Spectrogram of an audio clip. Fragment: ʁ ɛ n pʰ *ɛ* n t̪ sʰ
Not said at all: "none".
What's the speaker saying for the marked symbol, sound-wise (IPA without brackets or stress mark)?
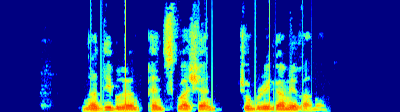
ɛ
